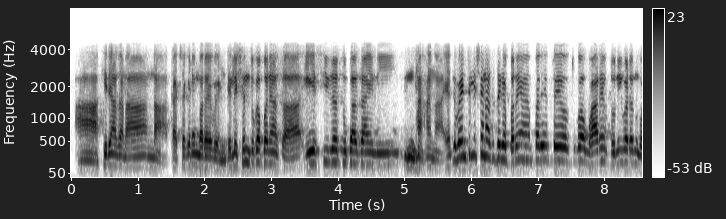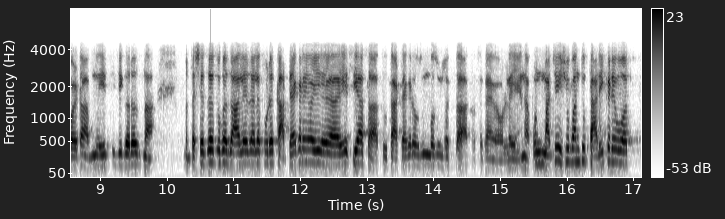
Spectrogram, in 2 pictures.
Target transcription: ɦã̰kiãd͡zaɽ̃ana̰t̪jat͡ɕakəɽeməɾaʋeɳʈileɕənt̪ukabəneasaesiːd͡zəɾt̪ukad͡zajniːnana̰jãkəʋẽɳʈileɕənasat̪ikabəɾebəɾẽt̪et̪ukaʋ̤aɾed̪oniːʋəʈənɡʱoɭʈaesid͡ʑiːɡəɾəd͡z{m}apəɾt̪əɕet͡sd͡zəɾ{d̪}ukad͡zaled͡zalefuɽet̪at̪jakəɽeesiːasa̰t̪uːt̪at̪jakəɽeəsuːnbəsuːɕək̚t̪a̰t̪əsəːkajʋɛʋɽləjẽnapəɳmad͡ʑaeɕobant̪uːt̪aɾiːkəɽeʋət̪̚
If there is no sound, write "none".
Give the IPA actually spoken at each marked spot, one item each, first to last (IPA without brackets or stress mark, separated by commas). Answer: n, t̪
